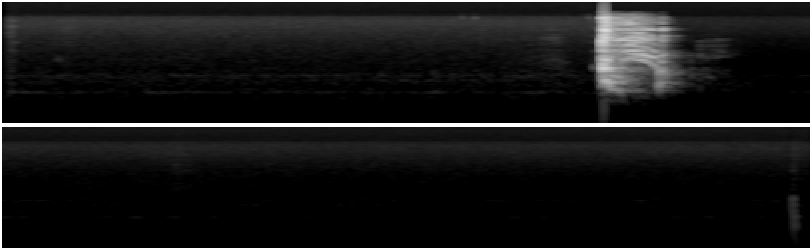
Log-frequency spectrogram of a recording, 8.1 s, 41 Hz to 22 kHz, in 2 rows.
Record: {"cough_length": "8.1 s", "cough_amplitude": 32602, "cough_signal_mean_std_ratio": 0.11, "survey_phase": "beta (2021-08-13 to 2022-03-07)", "age": "65+", "gender": "Female", "wearing_mask": "No", "symptom_none": true, "smoker_status": "Ex-smoker", "respiratory_condition_asthma": false, "respiratory_condition_other": false, "recruitment_source": "REACT", "submission_delay": "2 days", "covid_test_result": "Negative", "covid_test_method": "RT-qPCR", "influenza_a_test_result": "Negative", "influenza_b_test_result": "Negative"}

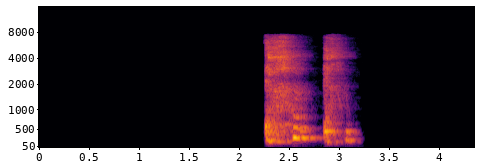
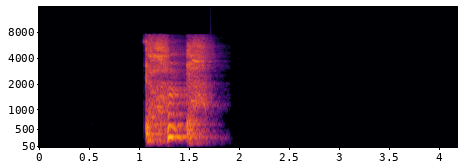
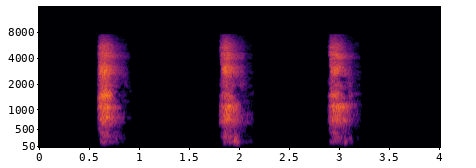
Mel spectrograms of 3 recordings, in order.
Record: {"three_cough_length": "4.4 s", "three_cough_amplitude": 26471, "three_cough_signal_mean_std_ratio": 0.31, "cough_length": "4.2 s", "cough_amplitude": 26166, "cough_signal_mean_std_ratio": 0.29, "exhalation_length": "4.0 s", "exhalation_amplitude": 18219, "exhalation_signal_mean_std_ratio": 0.27, "survey_phase": "beta (2021-08-13 to 2022-03-07)", "age": "45-64", "gender": "Female", "wearing_mask": "No", "symptom_new_continuous_cough": true, "symptom_runny_or_blocked_nose": true, "symptom_onset": "2 days", "smoker_status": "Never smoked", "respiratory_condition_asthma": false, "respiratory_condition_other": false, "recruitment_source": "Test and Trace", "submission_delay": "1 day", "covid_test_result": "Negative", "covid_test_method": "RT-qPCR"}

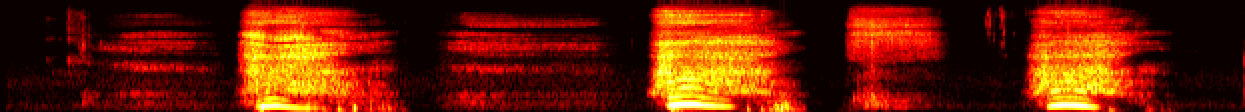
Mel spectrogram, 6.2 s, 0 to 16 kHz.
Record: {"exhalation_length": "6.2 s", "exhalation_amplitude": 24076, "exhalation_signal_mean_std_ratio": 0.42, "survey_phase": "beta (2021-08-13 to 2022-03-07)", "age": "18-44", "gender": "Female", "wearing_mask": "No", "symptom_fatigue": true, "symptom_headache": true, "symptom_onset": "4 days", "smoker_status": "Never smoked", "respiratory_condition_asthma": false, "respiratory_condition_other": false, "recruitment_source": "Test and Trace", "submission_delay": "2 days", "covid_test_result": "Positive", "covid_test_method": "RT-qPCR", "covid_ct_value": 18.1, "covid_ct_gene": "ORF1ab gene", "covid_ct_mean": 18.5, "covid_viral_load": "830000 copies/ml", "covid_viral_load_category": "Low viral load (10K-1M copies/ml)"}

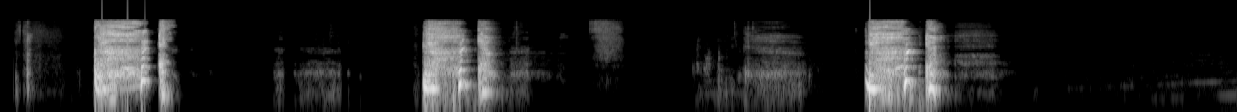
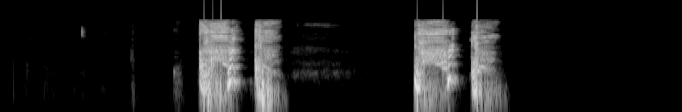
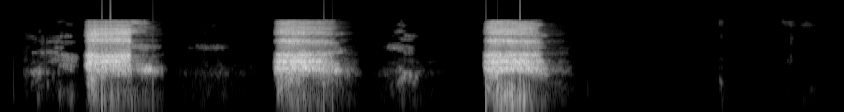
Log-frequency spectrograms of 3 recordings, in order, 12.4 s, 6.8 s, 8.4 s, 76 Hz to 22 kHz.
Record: {"three_cough_length": "12.4 s", "three_cough_amplitude": 31696, "three_cough_signal_mean_std_ratio": 0.3, "cough_length": "6.8 s", "cough_amplitude": 32767, "cough_signal_mean_std_ratio": 0.32, "exhalation_length": "8.4 s", "exhalation_amplitude": 32768, "exhalation_signal_mean_std_ratio": 0.37, "survey_phase": "beta (2021-08-13 to 2022-03-07)", "age": "45-64", "gender": "Female", "wearing_mask": "No", "symptom_runny_or_blocked_nose": true, "symptom_fatigue": true, "symptom_headache": true, "symptom_onset": "8 days", "smoker_status": "Never smoked", "respiratory_condition_asthma": false, "respiratory_condition_other": false, "recruitment_source": "Test and Trace", "submission_delay": "2 days", "covid_test_result": "Positive", "covid_test_method": "RT-qPCR", "covid_ct_value": 15.7, "covid_ct_gene": "ORF1ab gene", "covid_ct_mean": 16.1, "covid_viral_load": "5200000 copies/ml", "covid_viral_load_category": "High viral load (>1M copies/ml)"}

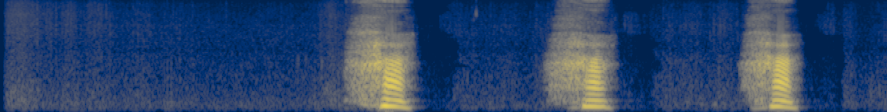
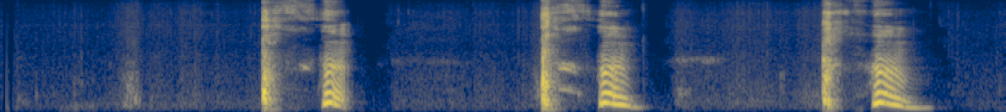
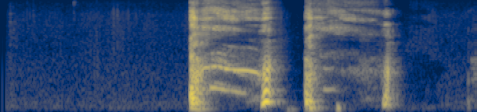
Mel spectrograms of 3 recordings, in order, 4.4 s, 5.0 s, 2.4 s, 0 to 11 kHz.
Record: {"exhalation_length": "4.4 s", "exhalation_amplitude": 32281, "exhalation_signal_mean_std_ratio": 0.25, "three_cough_length": "5.0 s", "three_cough_amplitude": 32768, "three_cough_signal_mean_std_ratio": 0.28, "cough_length": "2.4 s", "cough_amplitude": 31773, "cough_signal_mean_std_ratio": 0.32, "survey_phase": "beta (2021-08-13 to 2022-03-07)", "age": "18-44", "gender": "Female", "wearing_mask": "No", "symptom_other": true, "smoker_status": "Never smoked", "respiratory_condition_asthma": false, "respiratory_condition_other": false, "recruitment_source": "REACT", "submission_delay": "4 days", "covid_test_result": "Negative", "covid_test_method": "RT-qPCR", "influenza_a_test_result": "Negative", "influenza_b_test_result": "Negative"}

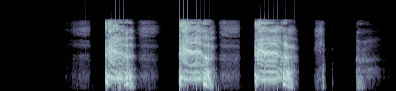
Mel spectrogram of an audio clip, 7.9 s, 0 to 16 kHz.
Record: {"three_cough_length": "7.9 s", "three_cough_amplitude": 31967, "three_cough_signal_mean_std_ratio": 0.43, "survey_phase": "beta (2021-08-13 to 2022-03-07)", "age": "45-64", "gender": "Male", "wearing_mask": "No", "symptom_cough_any": true, "symptom_runny_or_blocked_nose": true, "symptom_sore_throat": true, "symptom_abdominal_pain": true, "symptom_fatigue": true, "symptom_fever_high_temperature": true, "symptom_headache": true, "symptom_change_to_sense_of_smell_or_taste": true, "symptom_loss_of_taste": true, "symptom_onset": "2 days", "smoker_status": "Never smoked", "respiratory_condition_asthma": false, "respiratory_condition_other": false, "recruitment_source": "Test and Trace", "submission_delay": "1 day", "covid_test_result": "Positive", "covid_test_method": "RT-qPCR", "covid_ct_value": 23.7, "covid_ct_gene": "ORF1ab gene", "covid_ct_mean": 24.4, "covid_viral_load": "10000 copies/ml", "covid_viral_load_category": "Minimal viral load (< 10K copies/ml)"}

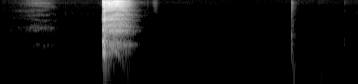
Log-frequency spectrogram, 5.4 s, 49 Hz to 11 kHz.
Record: {"cough_length": "5.4 s", "cough_amplitude": 32768, "cough_signal_mean_std_ratio": 0.2, "survey_phase": "beta (2021-08-13 to 2022-03-07)", "age": "45-64", "gender": "Female", "wearing_mask": "No", "symptom_none": true, "symptom_onset": "7 days", "smoker_status": "Never smoked", "respiratory_condition_asthma": false, "respiratory_condition_other": false, "recruitment_source": "REACT", "submission_delay": "1 day", "covid_test_result": "Negative", "covid_test_method": "RT-qPCR", "influenza_a_test_result": "Negative", "influenza_b_test_result": "Negative"}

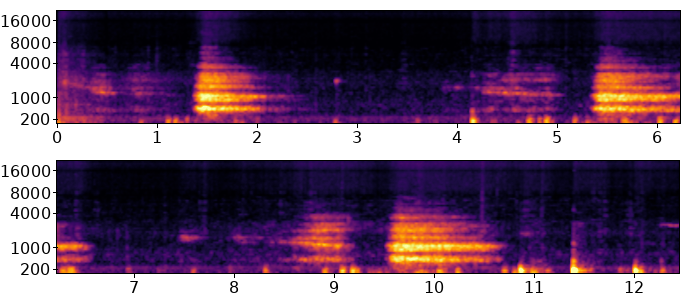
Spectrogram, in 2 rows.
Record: {"exhalation_length": "12.5 s", "exhalation_amplitude": 3050, "exhalation_signal_mean_std_ratio": 0.41, "survey_phase": "beta (2021-08-13 to 2022-03-07)", "age": "45-64", "gender": "Male", "wearing_mask": "No", "symptom_cough_any": true, "symptom_runny_or_blocked_nose": true, "symptom_headache": true, "symptom_change_to_sense_of_smell_or_taste": true, "symptom_onset": "3 days", "smoker_status": "Current smoker (e-cigarettes or vapes only)", "respiratory_condition_asthma": false, "respiratory_condition_other": false, "recruitment_source": "Test and Trace", "submission_delay": "1 day", "covid_test_result": "Positive", "covid_test_method": "RT-qPCR", "covid_ct_value": 18.0, "covid_ct_gene": "N gene", "covid_ct_mean": 18.1, "covid_viral_load": "1200000 copies/ml", "covid_viral_load_category": "High viral load (>1M copies/ml)"}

